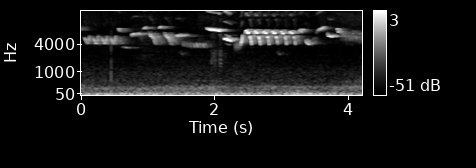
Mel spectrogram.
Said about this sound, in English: That's the first thing. The wee birds will be starting to sing.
